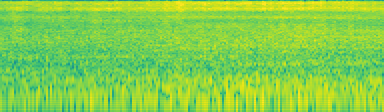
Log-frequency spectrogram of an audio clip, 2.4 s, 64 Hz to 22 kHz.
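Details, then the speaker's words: Aging R22 AC with gas furnace, thermostat calling for cooling; outdoor unit kicks on only when wiggling a loose control board terminal, steady low rumble and airy whoosh, unit cycling from loose control board terminal. "So we're going to just wiggle some things around and see if that outside unit kicks on. There it went."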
